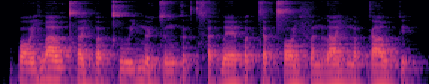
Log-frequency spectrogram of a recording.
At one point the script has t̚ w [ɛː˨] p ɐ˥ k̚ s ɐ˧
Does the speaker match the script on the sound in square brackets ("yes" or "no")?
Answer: yes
